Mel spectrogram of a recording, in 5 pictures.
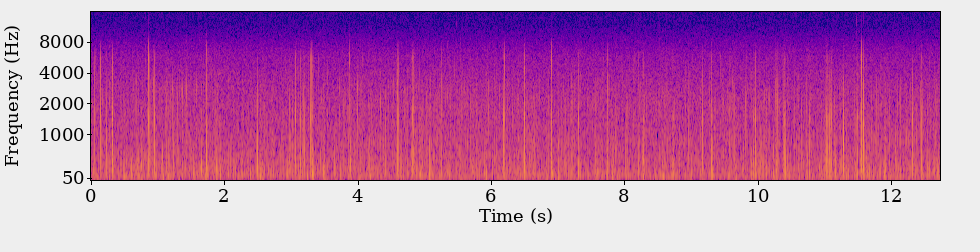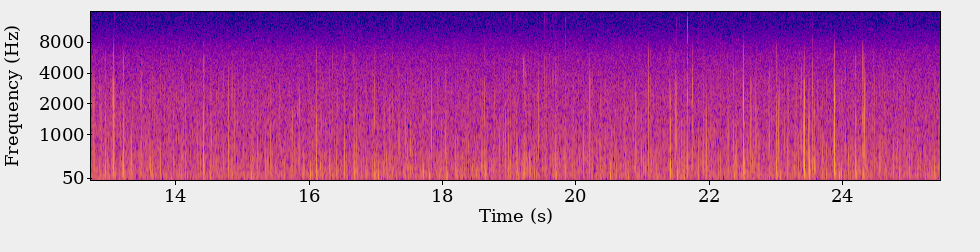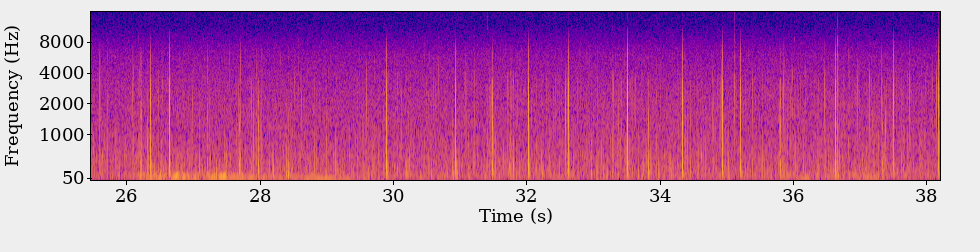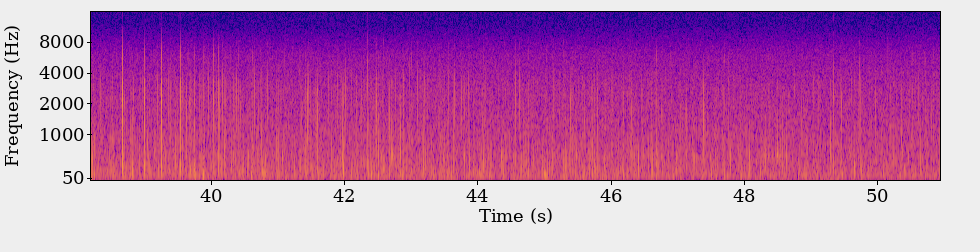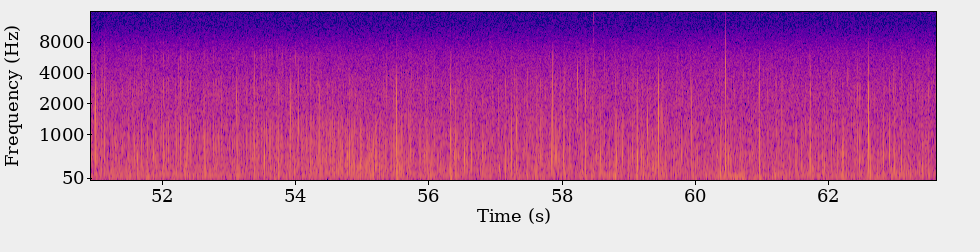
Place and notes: Sirutėnai, Lithuania, melting snow
Noises of the melting snow in the sun. Contact microphones.
Utenos apskritis, Lietuva, 14 March 2022, 17:10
